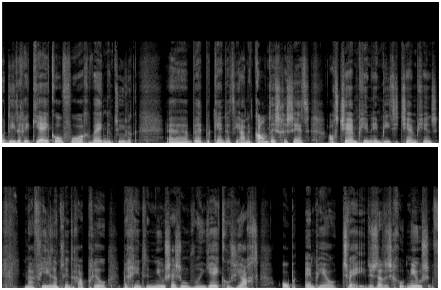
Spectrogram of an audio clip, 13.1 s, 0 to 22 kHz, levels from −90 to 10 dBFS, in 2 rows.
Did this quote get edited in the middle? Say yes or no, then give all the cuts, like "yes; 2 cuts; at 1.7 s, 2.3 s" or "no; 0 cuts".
no; 0 cuts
